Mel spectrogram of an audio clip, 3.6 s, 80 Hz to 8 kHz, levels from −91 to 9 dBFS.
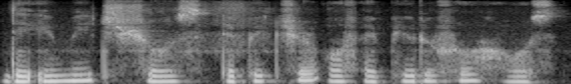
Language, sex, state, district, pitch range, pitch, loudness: English, female, Nagaland, Kohima, 180-200 Hz, 185 Hz, -16 LUFS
